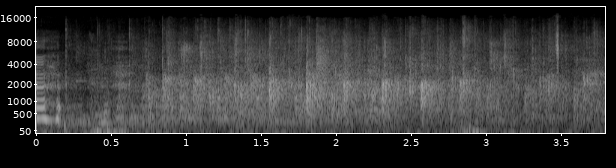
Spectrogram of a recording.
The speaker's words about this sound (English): I feel like we should applaud that.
